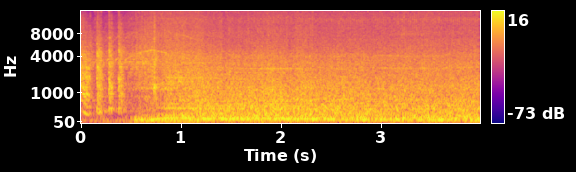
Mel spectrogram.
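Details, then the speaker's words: Toyota 4Runner with 45,600 miles, start-up check for the diesel-like clatter some of these engines had: quick crank and catch, then a smooth, even idle. No clatter; this one has no problem. "it doesn't sound like a diesel this one didn't have a problem"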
